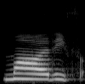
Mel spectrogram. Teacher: A-nın biri düşür və digəri uzun tələffüz olunur. Ahəng qanuna tabe deyil.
